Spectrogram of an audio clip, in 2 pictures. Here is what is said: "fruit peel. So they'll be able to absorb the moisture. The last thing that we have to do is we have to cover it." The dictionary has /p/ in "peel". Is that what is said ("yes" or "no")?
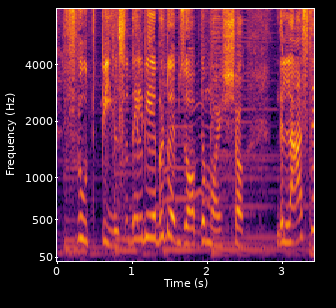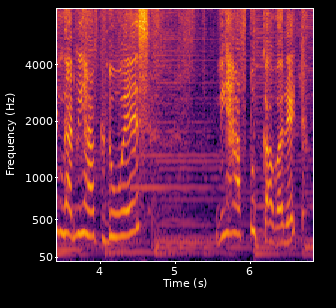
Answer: yes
